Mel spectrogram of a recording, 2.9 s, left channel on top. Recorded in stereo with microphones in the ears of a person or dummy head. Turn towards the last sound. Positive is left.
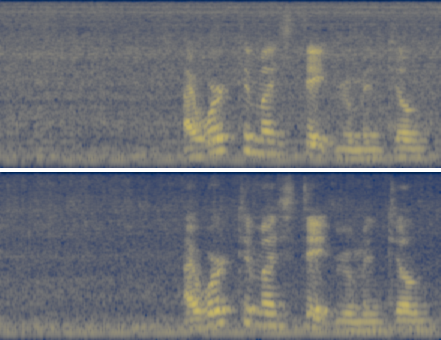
turn(degrees=30)  # may be behind; listen again after turning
